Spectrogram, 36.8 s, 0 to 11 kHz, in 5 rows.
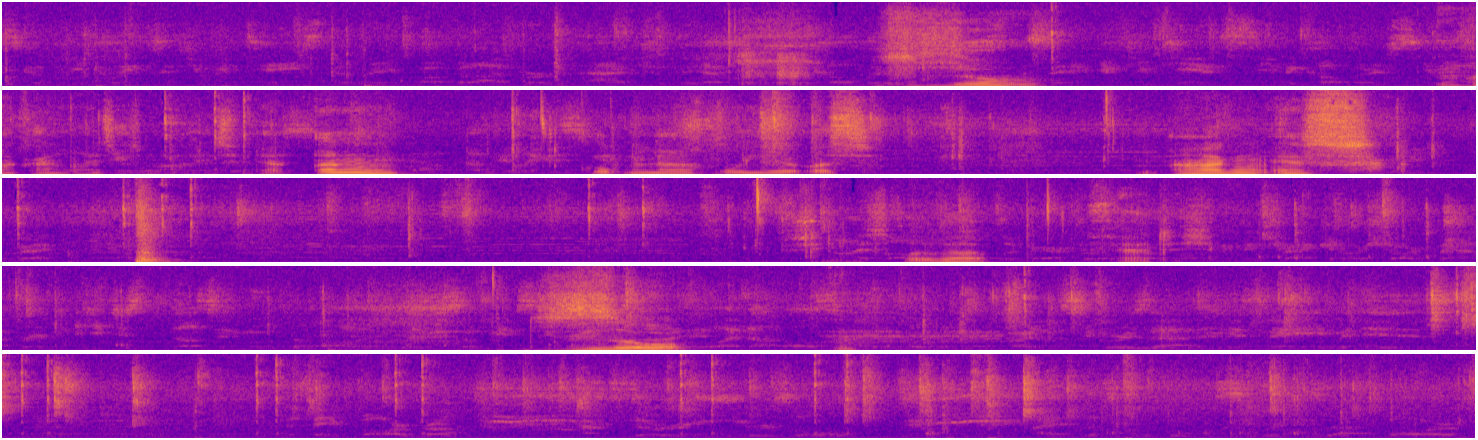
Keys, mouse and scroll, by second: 2.0-3.8 middle drag, 3.8 click, 4.6 c, 9.4 middle click, 10.8 middle click, 12.1 a, 14.4 c, 15.8-17.4 right drag, 16.8 g, 18.8 a, 19.4 middle click, 21.0 middle click, 22.1-26.7 middle drag, 26.7 click, 26.7 c, 30.8-35.2 right drag, 34.8-35.8 middle drag.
